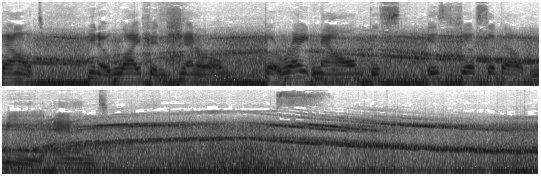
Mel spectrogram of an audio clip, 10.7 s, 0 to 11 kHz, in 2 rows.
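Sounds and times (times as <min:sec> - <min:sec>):
speech: 0:00.0 - 0:06.7
ambulance engine rumble: 0:00.0 - 0:10.7
ambulance siren wailing: 0:00.0 - 0:10.7.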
